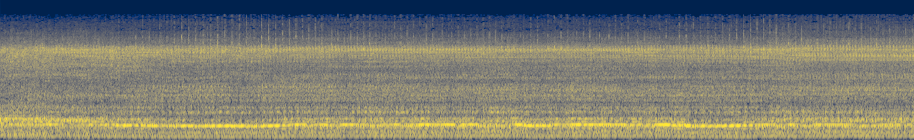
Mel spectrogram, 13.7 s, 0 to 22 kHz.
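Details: 1999 SRAD 750 after a rebuild with a high-compression 600 head and freshly adjusted valves: a quick, even mechanical top-end tick over a busy idle. Owner suspects the cam chain tensioner; not confirmed. Engine ticking noise.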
